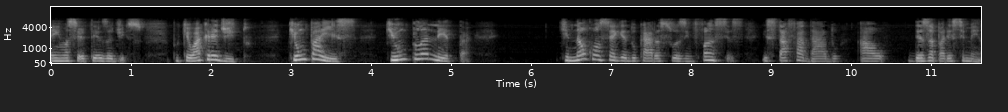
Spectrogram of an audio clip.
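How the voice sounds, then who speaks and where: Her loudness swings widely as she talks at a fairly slow pace. The woman has a medium pitch and lively intonation. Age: 60s. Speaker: school psychologist. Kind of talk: interview answers to students. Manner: talkative.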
